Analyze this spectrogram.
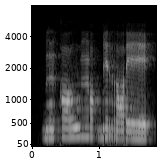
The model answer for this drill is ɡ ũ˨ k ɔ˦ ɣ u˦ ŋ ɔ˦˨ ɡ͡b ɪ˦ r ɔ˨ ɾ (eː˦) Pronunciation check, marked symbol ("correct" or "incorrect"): incorrect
